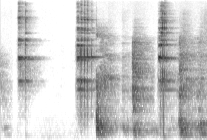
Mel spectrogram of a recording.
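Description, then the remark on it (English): Glass beer bottles are clinked together several times in quick, uneven succession, each bright ringing knock fairly loud, with short pauses between and no voices. “It's like wind chimes, but with beer bottles.”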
